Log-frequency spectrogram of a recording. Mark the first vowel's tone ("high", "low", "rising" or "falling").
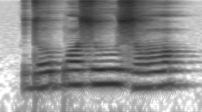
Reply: rising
